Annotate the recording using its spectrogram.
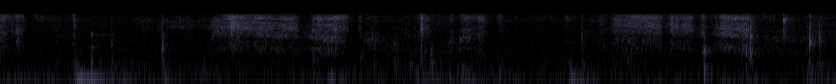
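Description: Faint rustling and scratching of paper as planner sticker sheets and the page are handled, with a few light taps.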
